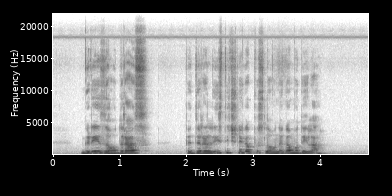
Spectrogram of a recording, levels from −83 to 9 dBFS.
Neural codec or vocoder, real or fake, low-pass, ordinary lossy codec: none; real; none; none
